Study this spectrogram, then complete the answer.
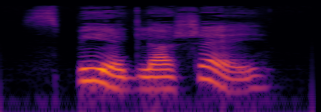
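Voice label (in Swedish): "speglar sig", Swedish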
